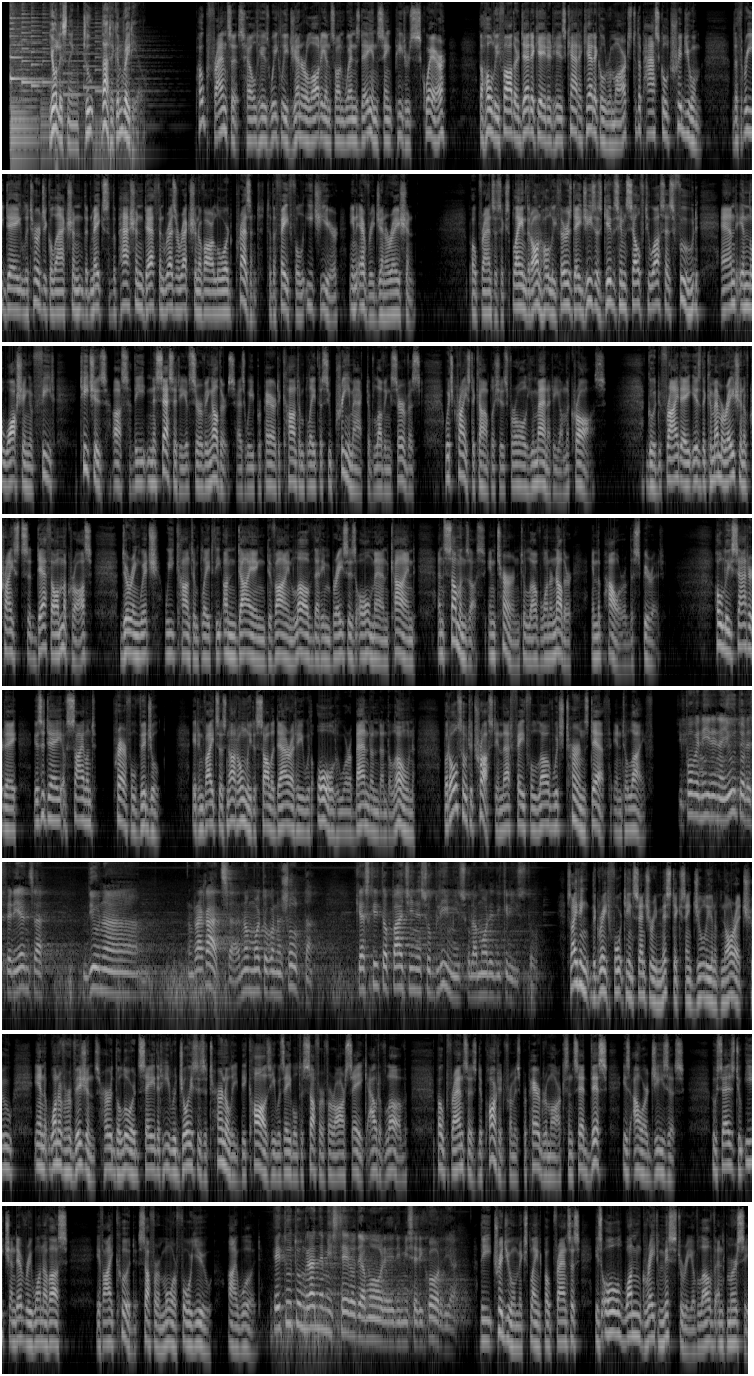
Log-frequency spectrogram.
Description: (Vatican Radio) Pope Francis held his weekly General Audience on Wednesday in St. Peter’s Square.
